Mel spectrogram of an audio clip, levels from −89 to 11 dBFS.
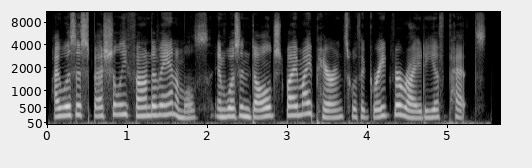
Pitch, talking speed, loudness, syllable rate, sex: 240 Hz, 190 wpm, -17 LUFS, 5.2 syllables/s, female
